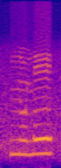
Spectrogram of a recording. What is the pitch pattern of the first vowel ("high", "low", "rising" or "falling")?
low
